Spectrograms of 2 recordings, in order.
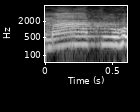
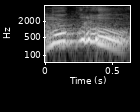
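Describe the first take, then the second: First: The first vowel is an open 'a' sound. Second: The first vowel is a rounded 'u' sound. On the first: This is the plain form of the word. "মাকরু বলে না" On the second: The word is twisted so its bad meaning is hidden.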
